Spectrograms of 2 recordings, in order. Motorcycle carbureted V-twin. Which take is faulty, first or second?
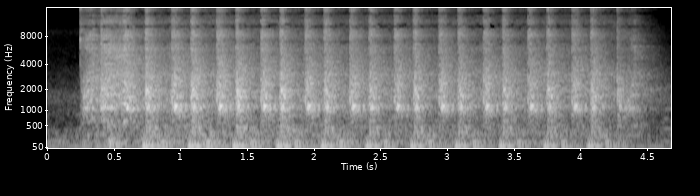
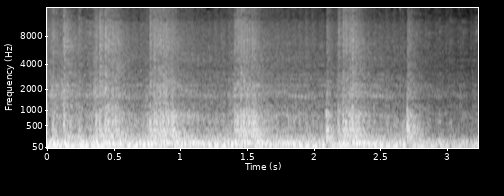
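first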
